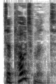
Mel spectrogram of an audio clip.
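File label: "tapotement", British English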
